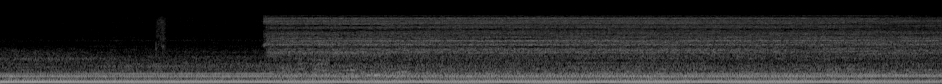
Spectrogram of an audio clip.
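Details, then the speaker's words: Adult ventilator at start-up running its short self-test (SST) with heated-wire adult circuit, checking flow, circuit pressure, leak, expiratory filter, resistance and compliance: continuous mechanical whine and hiss, shifting partway through. "so now we're going to test the equipment for proper function turn on the ventilator push the SST to test selecting heated wire adult patient except and these are the things that the VIN is testing"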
